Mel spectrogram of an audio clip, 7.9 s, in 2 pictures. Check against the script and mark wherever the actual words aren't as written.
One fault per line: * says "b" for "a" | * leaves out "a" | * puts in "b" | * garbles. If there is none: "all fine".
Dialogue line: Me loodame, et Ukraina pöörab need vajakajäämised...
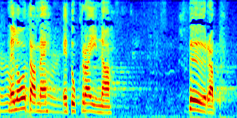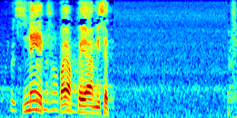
all fine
